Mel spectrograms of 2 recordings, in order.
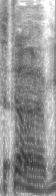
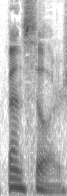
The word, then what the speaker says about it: Stiller: Ben Stoller was was so nice. Did I get the name right? – Stiller, yeah. Ben Stiller, sure.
